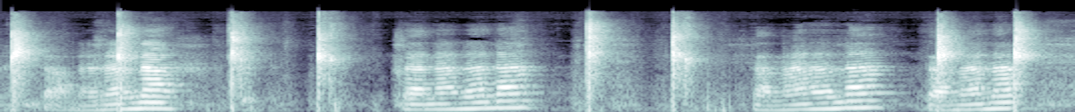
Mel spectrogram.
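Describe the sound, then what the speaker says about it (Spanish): Sharp, crisp finger snaps crack out about seven times at irregular intervals, close and loud, while voices talk between and over them during playful snapping practice at Galaxia Funko. "Chasquido"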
